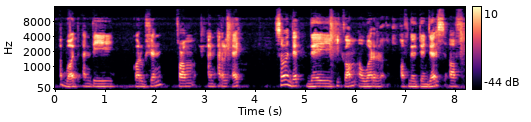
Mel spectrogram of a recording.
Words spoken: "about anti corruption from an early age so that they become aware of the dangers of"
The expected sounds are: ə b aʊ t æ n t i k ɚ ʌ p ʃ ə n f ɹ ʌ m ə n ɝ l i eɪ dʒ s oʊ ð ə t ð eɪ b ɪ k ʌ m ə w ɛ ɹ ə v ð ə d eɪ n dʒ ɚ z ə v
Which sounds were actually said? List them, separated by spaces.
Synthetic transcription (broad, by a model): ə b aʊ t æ n t i k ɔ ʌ p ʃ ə n f ɹ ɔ m ə n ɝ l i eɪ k s oʊ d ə t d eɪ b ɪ k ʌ m ə w ɛ ɹ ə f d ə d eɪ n dʒ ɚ s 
